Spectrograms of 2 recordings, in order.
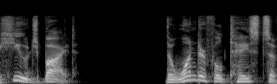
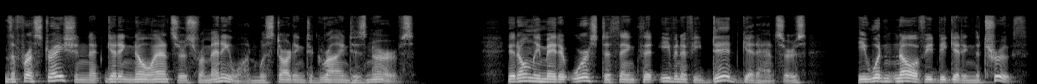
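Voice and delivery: ordinary delivery

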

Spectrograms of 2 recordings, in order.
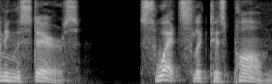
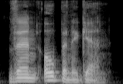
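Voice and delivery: ordinary delivery, nothing marked

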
